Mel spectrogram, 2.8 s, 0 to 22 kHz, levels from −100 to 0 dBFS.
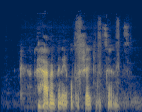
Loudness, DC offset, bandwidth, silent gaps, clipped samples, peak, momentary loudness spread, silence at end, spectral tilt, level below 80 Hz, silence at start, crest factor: -26 LUFS; under 0.1%; 13.5 kHz; none; under 0.1%; -2 dBFS; 19 LU; 0.45 s; -5 dB/octave; -66 dBFS; 0.4 s; 28 dB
